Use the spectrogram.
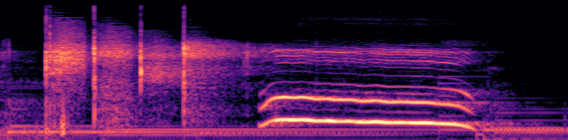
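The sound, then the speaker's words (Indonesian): A handful of sharp, crisp hand claps at an uneven pace, followed by a loud sustained tonal whoop-like sound that holds steady and then dips in pitch before stopping. “ayo tepuk tangan dulu tepuk tangan”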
